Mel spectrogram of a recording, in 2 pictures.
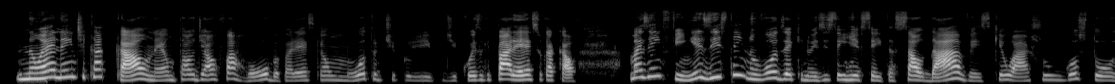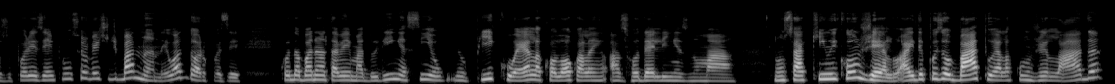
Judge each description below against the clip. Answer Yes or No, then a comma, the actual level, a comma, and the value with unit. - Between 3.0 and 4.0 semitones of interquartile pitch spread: No, average, 4.6 semitones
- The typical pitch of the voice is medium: No, high, 205 Hz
